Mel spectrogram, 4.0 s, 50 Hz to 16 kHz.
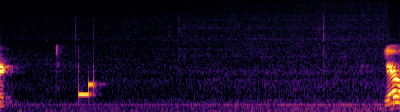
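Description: Motorola XPR 4550 DMR mobile radio giving a short two-note rising beep about a second in, just after an incoming transmission ends, then a faint steady hum from its speaker until the next station's voice comes through near the end.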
